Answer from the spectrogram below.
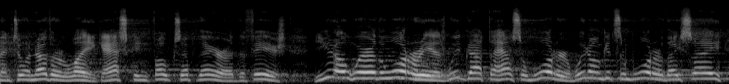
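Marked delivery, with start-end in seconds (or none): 3.1-6.6 mock-frantic, higher-pitched questioning; urgent pleading. Little fish asking other fish for water, urgent. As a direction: plead for help in a raised voice.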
